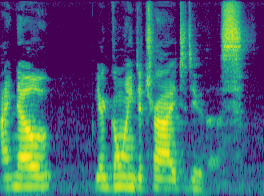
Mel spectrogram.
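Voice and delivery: plain

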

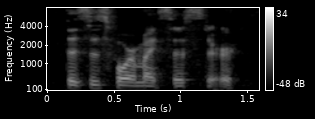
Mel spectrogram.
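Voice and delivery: grave, earnest, very solemn and serious delivery. Retelling a movie scene where a kid at a talent show speaks: imitating a solemn, serious tone. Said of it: "very solemnly, very seriously goes".

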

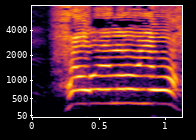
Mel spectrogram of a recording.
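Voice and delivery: shouting it out excitedly. Speaker showing listeners how the word was intended to be said, excited shout. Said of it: "You shout it out".

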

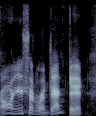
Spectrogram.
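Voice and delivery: high, croaky, terrible frog voice. Retelling what a teacher said, in the teacher's terrible frog voice. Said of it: "with her terrible frog voice".

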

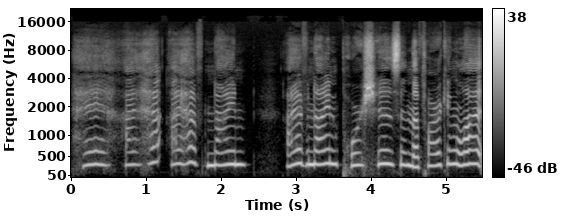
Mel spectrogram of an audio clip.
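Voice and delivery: put-on very high, slow little-kid voice. Retelling a prank call received at the bowling alley: imitating a seven-year-old's voice. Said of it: "it sounded like it was this seven-year-old".

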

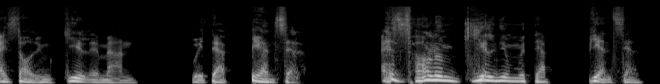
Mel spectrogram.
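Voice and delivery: put-on Russian accent. Quoting a line from the film John Wick, in a Russian accent. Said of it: "The one I'm doing is the Russian".

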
